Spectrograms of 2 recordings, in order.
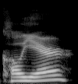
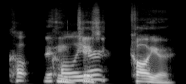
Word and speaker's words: Collier: But also you had gone to see and I don't know how to pronounce his last name but Jacob Kolier. Collier.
